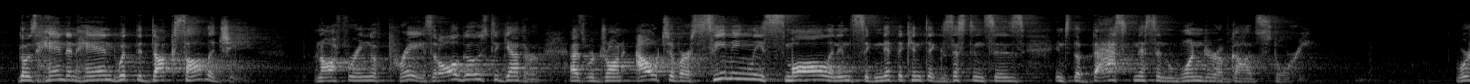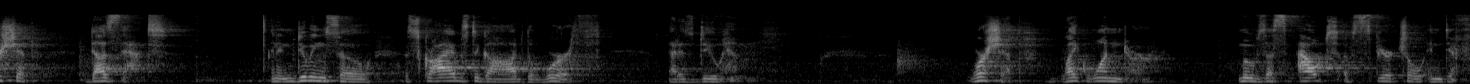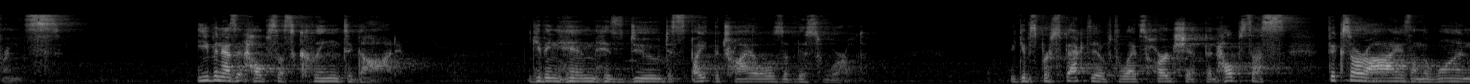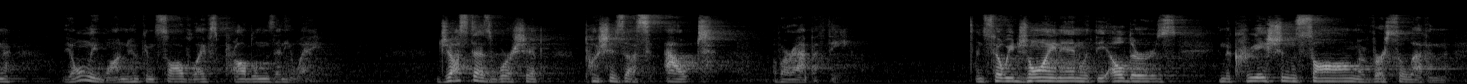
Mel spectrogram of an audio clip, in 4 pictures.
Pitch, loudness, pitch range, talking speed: 150 Hz, -32 LUFS, 135-180 Hz, 130 wpm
